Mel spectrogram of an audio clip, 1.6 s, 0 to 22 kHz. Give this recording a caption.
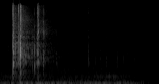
Stapler Hands 03
Collection of sounds from a stapler. Some could be used as gun handling sounds. Recorded by a MXL V67 through a MOTU 828 mkII to Reaper.
click, hit, staple, thud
